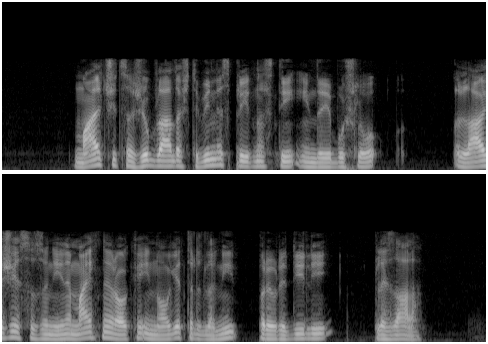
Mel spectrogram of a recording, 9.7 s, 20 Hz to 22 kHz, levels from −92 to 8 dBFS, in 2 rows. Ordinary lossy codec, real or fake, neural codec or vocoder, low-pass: MP3, 48 kbps; real; none; 5.4 kHz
